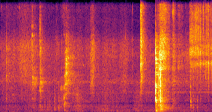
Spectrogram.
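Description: Faint small handling clicks, then about three seconds in a heavy enamelled cast-iron pot full of soup base is set down on a gas burner grate with a sudden loud knock that dies away within half a second.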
